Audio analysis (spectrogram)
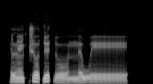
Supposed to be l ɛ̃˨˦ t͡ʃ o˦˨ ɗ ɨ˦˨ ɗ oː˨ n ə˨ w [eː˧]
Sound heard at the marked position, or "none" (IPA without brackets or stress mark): eː˨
